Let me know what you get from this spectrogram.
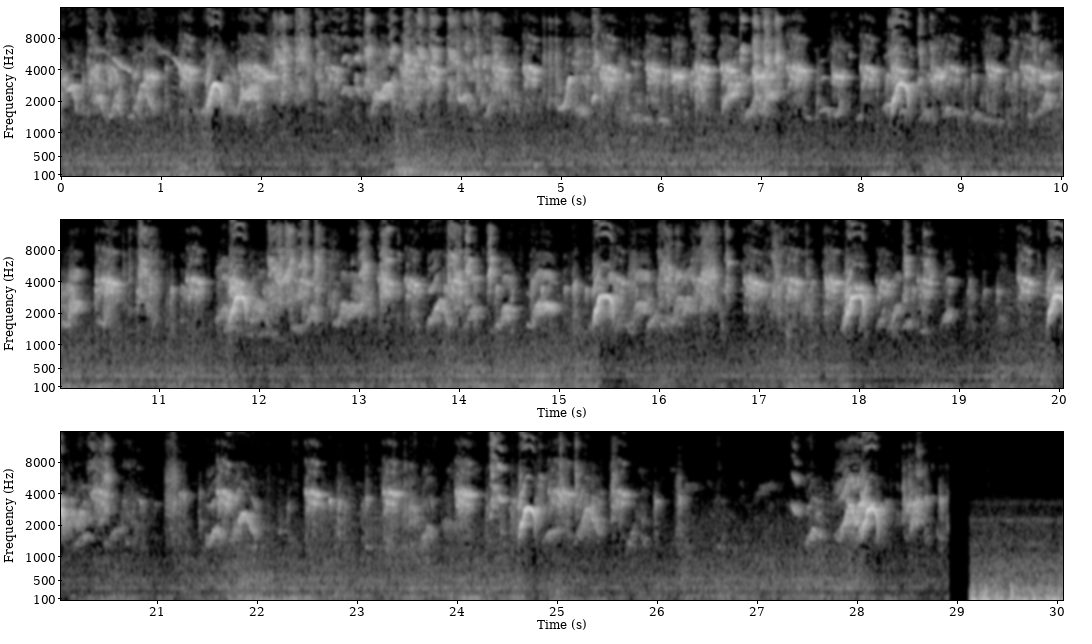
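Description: Small cage birds chirping in a busy, continuous run of short high chirps and calls. The chirping stops suddenly about a second before the end, giving way to a low rumble.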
